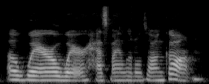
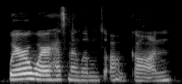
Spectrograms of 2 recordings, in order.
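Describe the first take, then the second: First: Said in the usual way. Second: Spoken with a questioning rise on "gone". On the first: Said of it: "the song". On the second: Shown as a demonstration. Teacher speaking the lyric as a question, rising at the end. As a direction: ask "where has my little dog gone" like a real question. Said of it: "you can say that as a question".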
